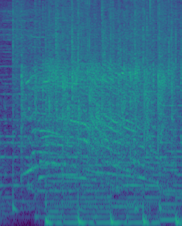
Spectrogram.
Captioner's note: applause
